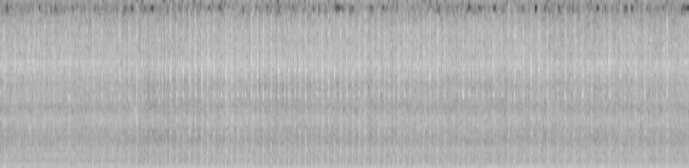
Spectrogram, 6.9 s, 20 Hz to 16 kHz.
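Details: Toro CCR 3650 two-stroke snowblower, warm, sat unused for months with gas in it, no work done: fast, steady two-stroke buzz at an even pace with no misses or surging; runs clean and healthy.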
